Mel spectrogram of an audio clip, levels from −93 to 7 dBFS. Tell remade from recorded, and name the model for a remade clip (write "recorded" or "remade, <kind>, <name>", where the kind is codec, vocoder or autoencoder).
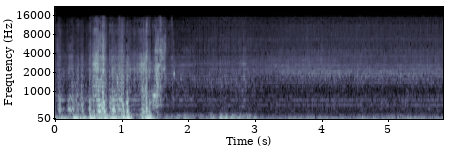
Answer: remade, vocoder, BigVGAN v2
